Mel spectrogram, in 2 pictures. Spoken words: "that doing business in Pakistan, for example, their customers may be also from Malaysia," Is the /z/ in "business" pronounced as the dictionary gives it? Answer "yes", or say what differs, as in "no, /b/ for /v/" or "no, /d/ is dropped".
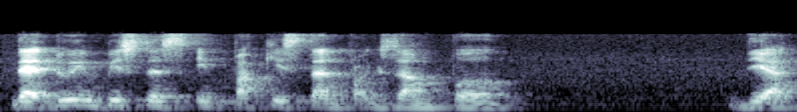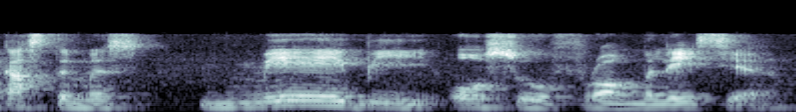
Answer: no, /s/ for /z/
